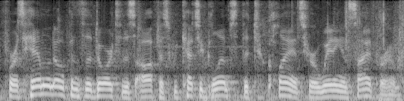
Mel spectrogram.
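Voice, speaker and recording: A man's voice: mid-range voice, rapid-fire, mellow, a little hiss or hum. A man reading screenplay stage directions aloud as narrator, in a wry, colloquial storytelling manner. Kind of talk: scripted screenplay narration, present tense.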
